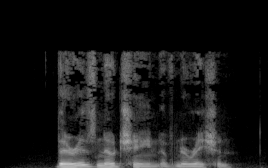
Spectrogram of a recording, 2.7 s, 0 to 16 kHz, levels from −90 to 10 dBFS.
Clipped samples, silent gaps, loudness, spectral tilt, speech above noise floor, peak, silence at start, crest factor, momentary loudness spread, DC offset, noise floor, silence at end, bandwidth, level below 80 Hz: under 0.1%; none; -26 LUFS; -5.5 dB/octave; 49 dB; -6 dBFS; 0.55 s; 20 dB; 15 LU; under 0.1%; -74 dBFS; 0.4 s; 11.5 kHz; -66 dBFS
